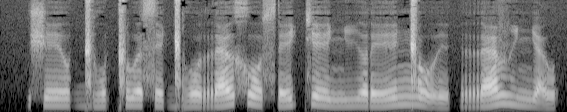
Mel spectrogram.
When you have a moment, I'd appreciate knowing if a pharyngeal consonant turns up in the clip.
no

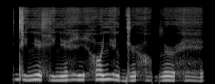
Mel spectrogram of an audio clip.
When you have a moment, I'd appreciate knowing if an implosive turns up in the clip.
no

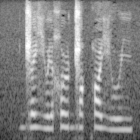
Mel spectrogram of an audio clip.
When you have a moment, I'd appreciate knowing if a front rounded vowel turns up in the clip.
no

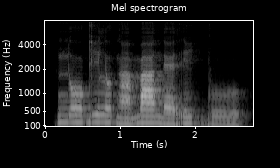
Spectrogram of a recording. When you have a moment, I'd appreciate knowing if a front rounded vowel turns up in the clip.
no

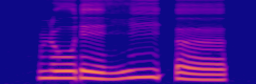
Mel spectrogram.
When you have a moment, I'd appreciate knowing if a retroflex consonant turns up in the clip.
yes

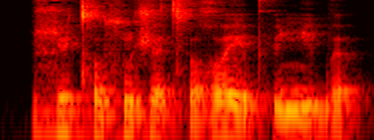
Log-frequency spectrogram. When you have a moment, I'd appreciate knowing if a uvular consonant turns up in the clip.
yes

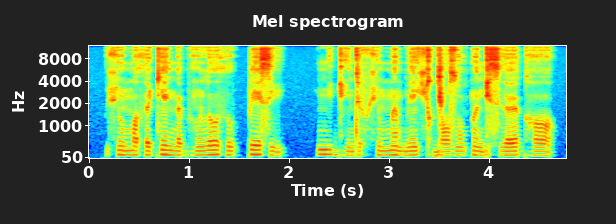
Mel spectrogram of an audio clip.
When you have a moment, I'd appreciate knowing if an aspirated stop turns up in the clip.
no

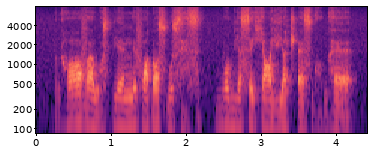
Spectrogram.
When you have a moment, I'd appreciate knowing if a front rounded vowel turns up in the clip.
no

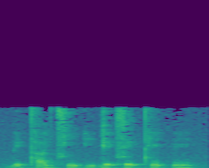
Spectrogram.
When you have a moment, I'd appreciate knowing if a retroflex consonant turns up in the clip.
no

